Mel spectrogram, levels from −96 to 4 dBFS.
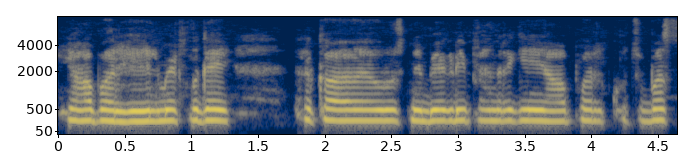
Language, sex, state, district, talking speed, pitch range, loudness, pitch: Rajasthani, male, Rajasthan, Churu, 220 wpm, 240-250 Hz, -16 LUFS, 245 Hz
